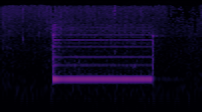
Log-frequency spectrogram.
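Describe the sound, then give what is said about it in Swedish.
A telephone busy signal as a call goes unanswered: one steady, mid-pitched electronic tone lasting about a second, starting and stopping abruptly over a faint background hiss, with no talking. “Hon är också en person som så här klickar med mitt samtal om hon tycker inte är nöjd med min insats.”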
